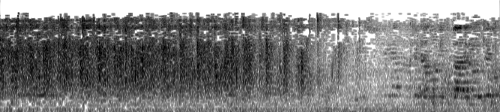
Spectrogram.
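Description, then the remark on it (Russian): A crowd claps steadily and densely for several seconds for a young man who came from Haifa, a dense patter of many hands, with the applause thinning slightly toward the end as a few voices murmur underneath. “Хлопают этому парню.”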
